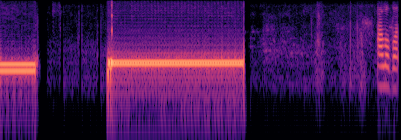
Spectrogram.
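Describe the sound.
Telephone tones sound during a call transfer: a short steady tone, a pause, then a longer sustained tone of about two seconds at the same pitch. Quiet follows, with a few faint brief sounds near the end.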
